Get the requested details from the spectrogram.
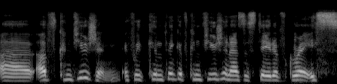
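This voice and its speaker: On a very clean, dry, close recording with no echo and a silent background, a woman with an American accent and an unremarkable speaking voice talks at a moderate pace with ordinary pitch variation. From California. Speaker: environmental performer and presenter. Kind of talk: Q&A discussion after presentation.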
